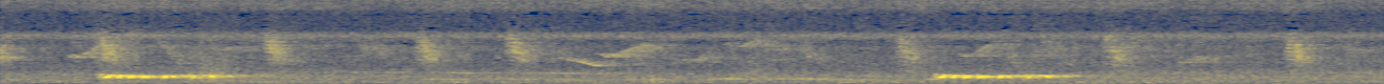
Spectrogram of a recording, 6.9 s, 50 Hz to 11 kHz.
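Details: Zebra dove, an adult, in Ubon Ratchathani, Thailand, 21 September 2022, uttering two brief bursts of fast, rattling coo notes about four seconds apart, with faint chirps from other birds in between.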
